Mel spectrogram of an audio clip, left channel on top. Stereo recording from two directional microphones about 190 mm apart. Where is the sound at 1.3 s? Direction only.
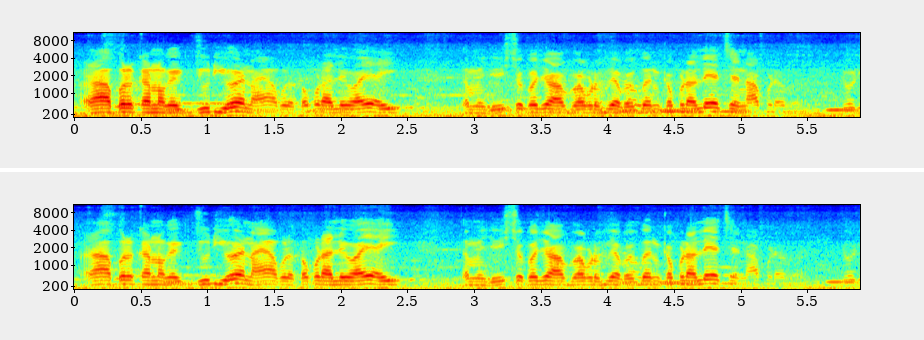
30° right (ahead or behind); by 4.7 s 15° right (ahead or behind).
